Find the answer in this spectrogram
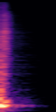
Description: puffy snare drum sample c sharp key, steel snare drum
